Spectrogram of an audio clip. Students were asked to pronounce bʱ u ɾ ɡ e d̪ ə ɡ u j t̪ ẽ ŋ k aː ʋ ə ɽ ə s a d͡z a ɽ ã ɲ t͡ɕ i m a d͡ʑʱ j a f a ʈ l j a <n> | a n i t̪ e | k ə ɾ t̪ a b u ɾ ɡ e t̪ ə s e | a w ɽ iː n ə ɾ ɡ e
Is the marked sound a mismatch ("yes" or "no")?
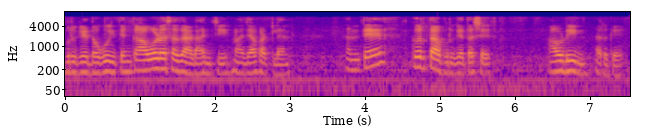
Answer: no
